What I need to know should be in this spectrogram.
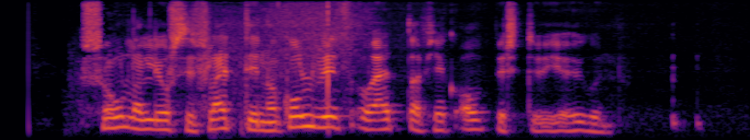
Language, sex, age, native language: Icelandic, male, 40-49, Icelandic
